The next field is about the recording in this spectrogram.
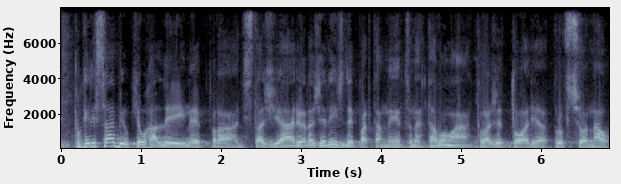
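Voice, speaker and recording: With lively intonation and hardly any pauses, the speech moves at a moderate pace over noticeable background noise. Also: man, fairly low pitch for a man. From São Paulo city, Brazil. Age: 60s. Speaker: city councillor. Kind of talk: panel talk at a debate event.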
